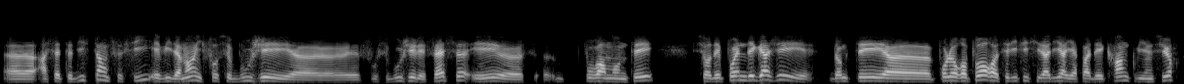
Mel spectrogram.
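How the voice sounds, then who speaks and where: A man's voice: fairly high pitch, expressive, moderate pace, dry recording. A man casually presenting a radio demonstration as an enthusiast, mixing explanations to viewers with radio call-outs. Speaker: amateur radio enthusiast and video host. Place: outdoors in open countryside. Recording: thin, phone-like band-limited sound.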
